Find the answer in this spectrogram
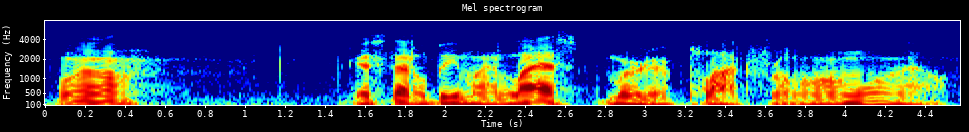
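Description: A man's voice: low voice, unhurried. A man with an American accent playing a bitter, desperate murder plotter in the style of 1940s radio drama. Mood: defeated. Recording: muffled vintage 1940s radio recording.

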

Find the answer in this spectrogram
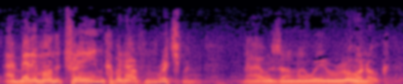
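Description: A man's voice: high-pitched, very animated, brisk. An American actor playing a tipsy, over-friendly traveling salesman who rambles and repeats himself in a 1950s radio drama. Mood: rambling, confiding. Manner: chuckling, repetitive, hesitant, over-friendly. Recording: muffled 1950s radio recording, faint music.

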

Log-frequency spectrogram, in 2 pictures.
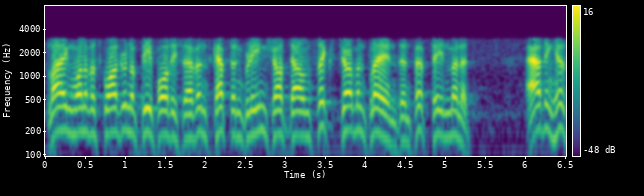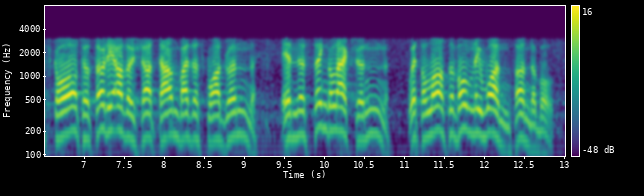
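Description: An American man announces a scripted tribute in 1940s radio style. His voice is high for a man, and the sound is thin and tinny. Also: normal speed. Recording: tinny old radio broadcast.

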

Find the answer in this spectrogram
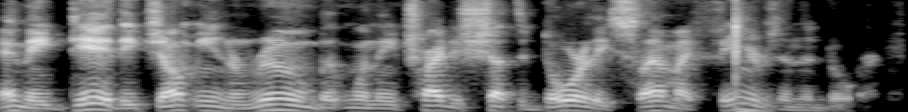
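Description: A man recounting his past in casual street slang, animated and talkative. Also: lowish voice, brisk, slight background noise. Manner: street slang, animated retelling with acted quotes. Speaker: guest.

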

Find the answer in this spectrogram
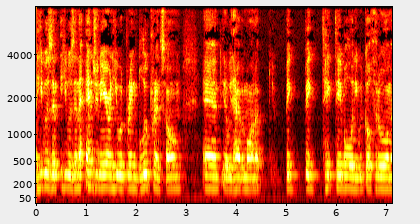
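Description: A man's voice: fairly high pitch, warm tone. A Canadian man in his forties, an interview guest telling personal stories in an earnest, reflective way, with many fillers and restarts. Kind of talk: reflective storytelling. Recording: roomy echo.

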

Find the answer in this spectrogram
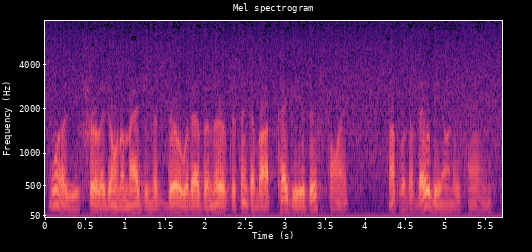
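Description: Low-voiced folksy grumbler, old radio. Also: male voice, expressive, fast, a little mellow, rough recording. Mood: skeptical. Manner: folksy, grumbling, plain-spoken. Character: stubborn, folksy, good-hearted older male friend. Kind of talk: old-time radio serial acting. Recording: hissy old radio recording.

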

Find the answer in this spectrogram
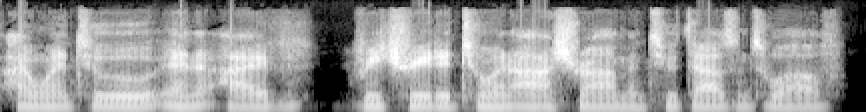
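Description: A woman hosting a podcast, interviewing a guest in a relaxed, affirming way and sharing her own stories. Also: extremely low pitch, unhurried, dry recording, clean studio sound. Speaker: podcast host. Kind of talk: conversational interview.

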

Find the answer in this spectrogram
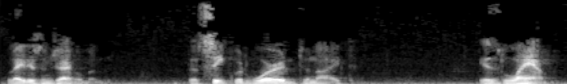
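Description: A man's voice: sits low, big pitch swings, moderate pace, slight background noise. A man with an American accent announcing a mid-century radio show in formal showman style. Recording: old radio broadcast, narrow band, music behind.

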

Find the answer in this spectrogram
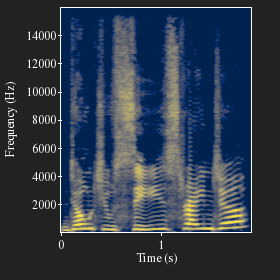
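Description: A power-mad man, played by a woman, gloats in grandiose, slowly stretched phrases. He is the villain of a pulp adventure, claiming an army as his own. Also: sits high, fairly even intonation, pushed and bright, dry recording, clean studio sound, pitched above the performer's own voice, heavily acted. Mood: exultant. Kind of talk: dramatized pulp adventure audiobook.

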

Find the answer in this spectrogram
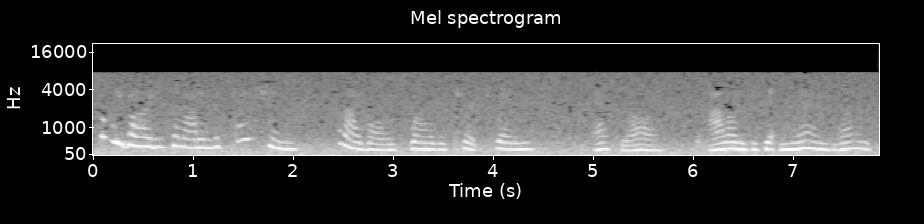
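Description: An actress playing an eager, coy young American bride-to-be in 1940s radio comedy style, cooing and insistent. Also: female voice, fairly high pitch, lively intonation, moderate pace, dark tone, natural voice. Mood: excited. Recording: muffled, noisy old radio recording.

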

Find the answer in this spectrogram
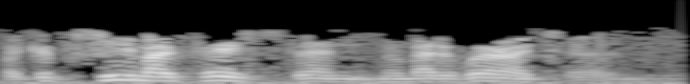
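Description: Casting: unhinged disfigured killer, high and volatile, theatrical old-time radio menace on noisy vintage audio. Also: male voice, very animated, fairly quick, highs cut off. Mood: sinister gloating. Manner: theatrical, menacing, swinging between hushed and shrieking. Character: deranged, disfigured murderer, gloating yet self-loathing man. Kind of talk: 1940s radio acting.

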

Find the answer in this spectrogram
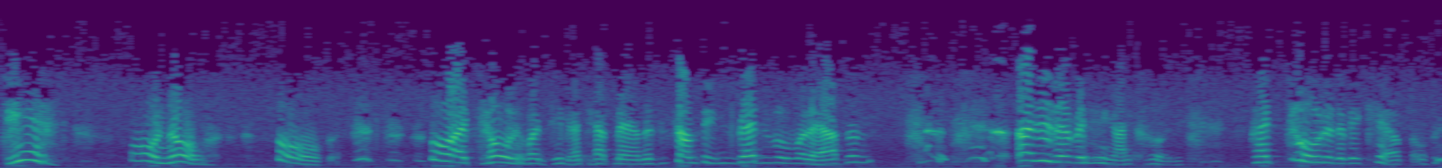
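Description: A woman's voice: a little high, animated, normal speed, long pauses, slight background noise, close to an everyday voice. An actress playing a scheming businesswoman in an old-time radio drama, cajoling with honeyed, motherly endearments and feigned innocence. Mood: shocked, protesting. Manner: gushing, cajoling, uses endearments. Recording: muffled vintage radio recording.

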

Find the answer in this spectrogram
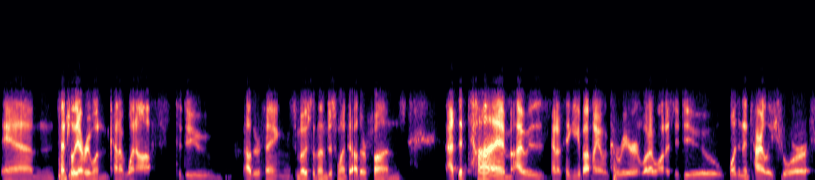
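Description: A man being interviewed as a company's CEO, answering at a measured pace with lots of "sort of" fillers. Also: lowish voice, steady tone, no room sound. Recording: tinny phone-like line.

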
